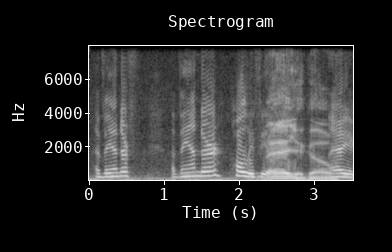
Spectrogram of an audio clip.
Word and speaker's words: Evander Holyfield: here so we can punch your ass out ianda holfield how old is Mr Evander field Evander field or iander field holderfield right avander Evander Holyfield there you go there you go I can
